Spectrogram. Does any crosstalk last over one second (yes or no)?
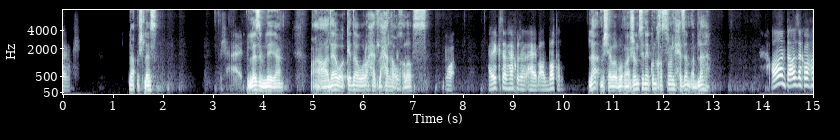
no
